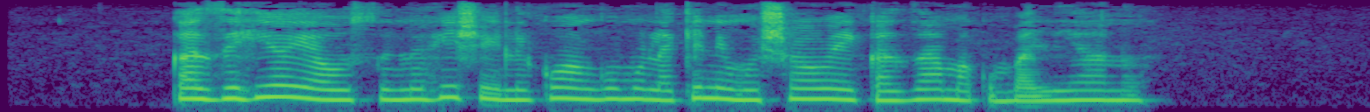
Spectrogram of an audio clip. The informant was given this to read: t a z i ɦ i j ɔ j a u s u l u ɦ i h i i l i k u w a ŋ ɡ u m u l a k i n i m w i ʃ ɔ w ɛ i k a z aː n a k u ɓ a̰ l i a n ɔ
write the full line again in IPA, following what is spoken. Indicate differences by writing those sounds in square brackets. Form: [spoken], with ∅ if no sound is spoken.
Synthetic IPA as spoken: [k] a z i ɦ i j ɔ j a u s u l u ɦ i [ʃ] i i l i k u w a ŋ ɡ u m u l a k i n i m w i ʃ ɔ w ɛ i k a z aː [m] a k u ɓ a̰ l i a n ɔ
